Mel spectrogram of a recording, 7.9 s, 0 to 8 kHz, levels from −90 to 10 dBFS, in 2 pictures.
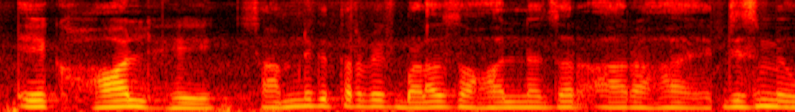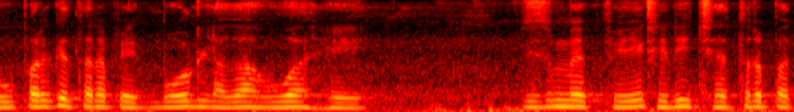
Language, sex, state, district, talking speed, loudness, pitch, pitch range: Hindi, male, Maharashtra, Pune, 180 wpm, -32 LUFS, 150 Hz, 140-160 Hz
